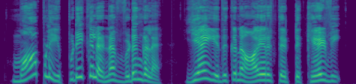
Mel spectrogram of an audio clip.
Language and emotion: Tamil, angry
